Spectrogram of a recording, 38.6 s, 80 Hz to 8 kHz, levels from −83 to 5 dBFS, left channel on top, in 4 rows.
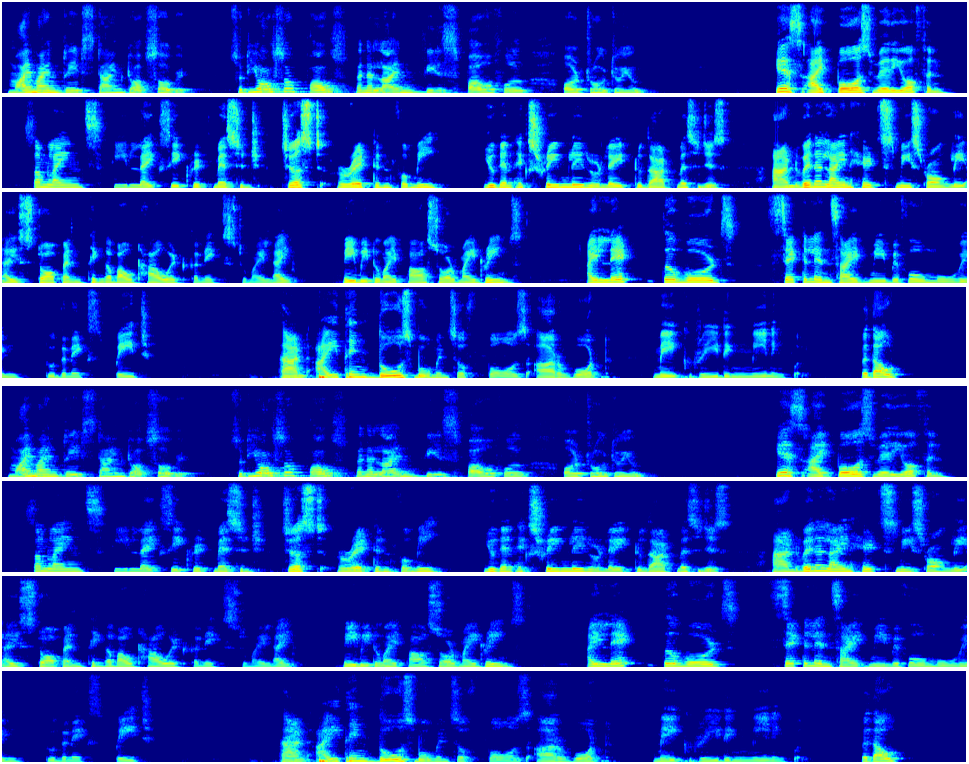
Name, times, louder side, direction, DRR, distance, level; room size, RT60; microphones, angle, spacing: voice 1, 0.1-1.9 2.4-5.2 5.6-6.4, left 2 dB, 30° left, 1.0 m, -34 dB
voice 2, 7.7-9.4 10.0-14.0 14.5-16.9 17.4-22.2 22.7-24.5 25.2-25.6 25.9-26.6 27.0-29.1 29.4-30.3 31.7-34.9 35.5-36.8 37.6-38.0, left 4 dB, 60° left, 0.5 m, -31 dB
5.1 x 4.2 x 4.9 m
head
